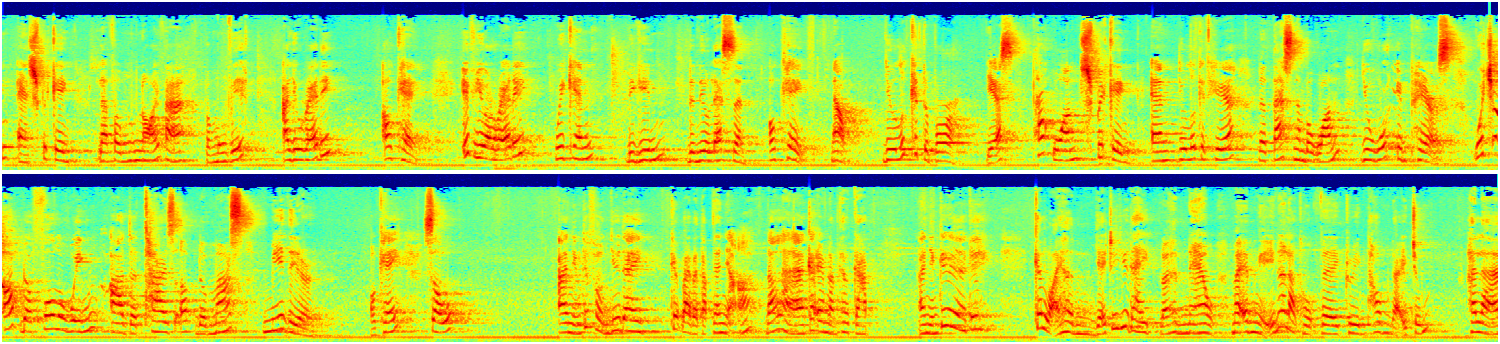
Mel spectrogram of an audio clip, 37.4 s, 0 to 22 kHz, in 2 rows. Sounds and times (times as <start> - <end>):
Speech: 0.0 - 24.6, 25.6 - 37.4.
